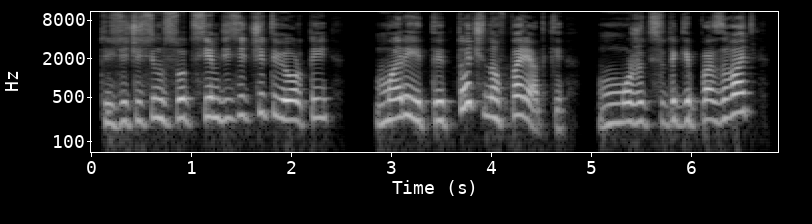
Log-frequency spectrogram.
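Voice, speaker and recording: A woman performs a put-on character voice at a fairly high pitch and moderate pace. The recording is very clean, with a silent background. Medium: read story. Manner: warm, concerned.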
